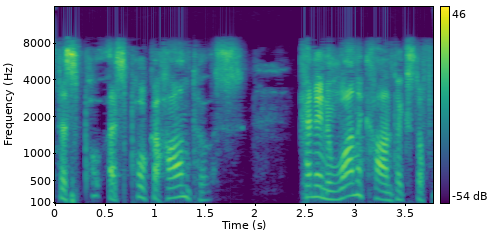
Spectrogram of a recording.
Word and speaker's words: Pocahontas: string of letters P all see aah-ohh npas pronounce this as pocahontas and in one context of naming refer to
